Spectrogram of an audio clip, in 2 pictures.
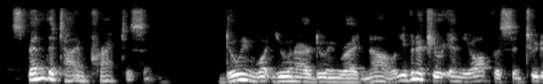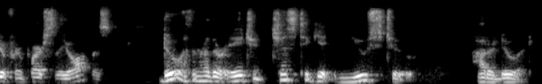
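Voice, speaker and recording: At a moderate pace, a man talks in a somewhat breathy voice with lively intonation. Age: 70s. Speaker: real estate coach and seminar speaker. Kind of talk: interview on a live video call.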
